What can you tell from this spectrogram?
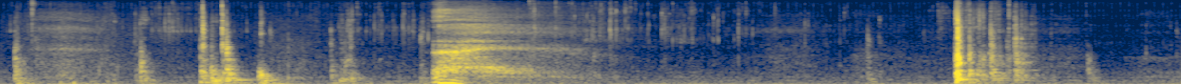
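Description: Hands unhooking a just-caught fish from a lure in a metal boat: scattered small clicks and knocks, a breathy exhale about three seconds in, and one sharp knock about seven seconds in.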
